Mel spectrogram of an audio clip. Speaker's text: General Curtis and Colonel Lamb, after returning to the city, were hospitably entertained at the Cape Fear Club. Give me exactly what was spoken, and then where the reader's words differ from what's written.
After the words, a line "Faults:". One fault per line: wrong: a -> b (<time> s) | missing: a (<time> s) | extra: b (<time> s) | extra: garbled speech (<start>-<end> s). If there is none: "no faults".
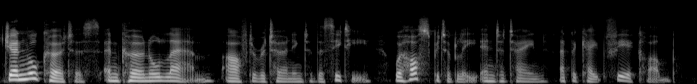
General Curtis and Colonel Lamb, after returning to the city, were hospitably entertained at the Cape Fear Club.
Faults:
no faults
